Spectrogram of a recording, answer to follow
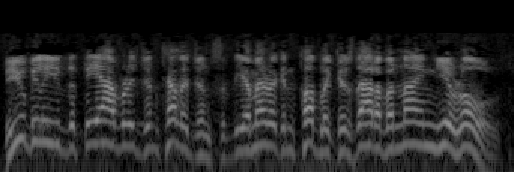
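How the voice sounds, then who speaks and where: Casting: male old-time radio announcer, high voice over organ, muffled vintage sound. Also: animated, fast talker, breathy edge. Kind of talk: 1940s radio scripted announcing. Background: loud organ music.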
